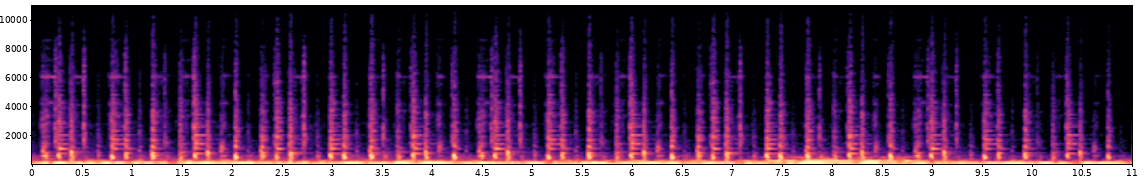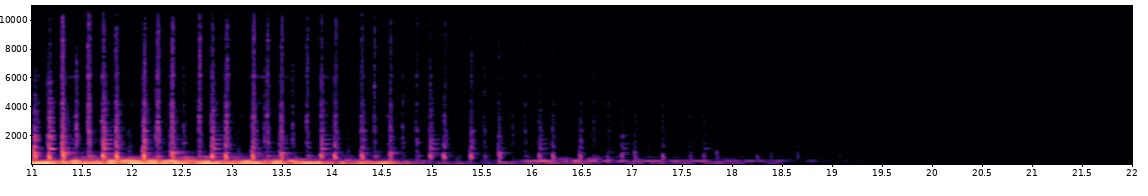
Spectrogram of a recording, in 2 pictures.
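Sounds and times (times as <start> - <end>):
ambience in Kurdistan: 0.0 - 15.1.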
